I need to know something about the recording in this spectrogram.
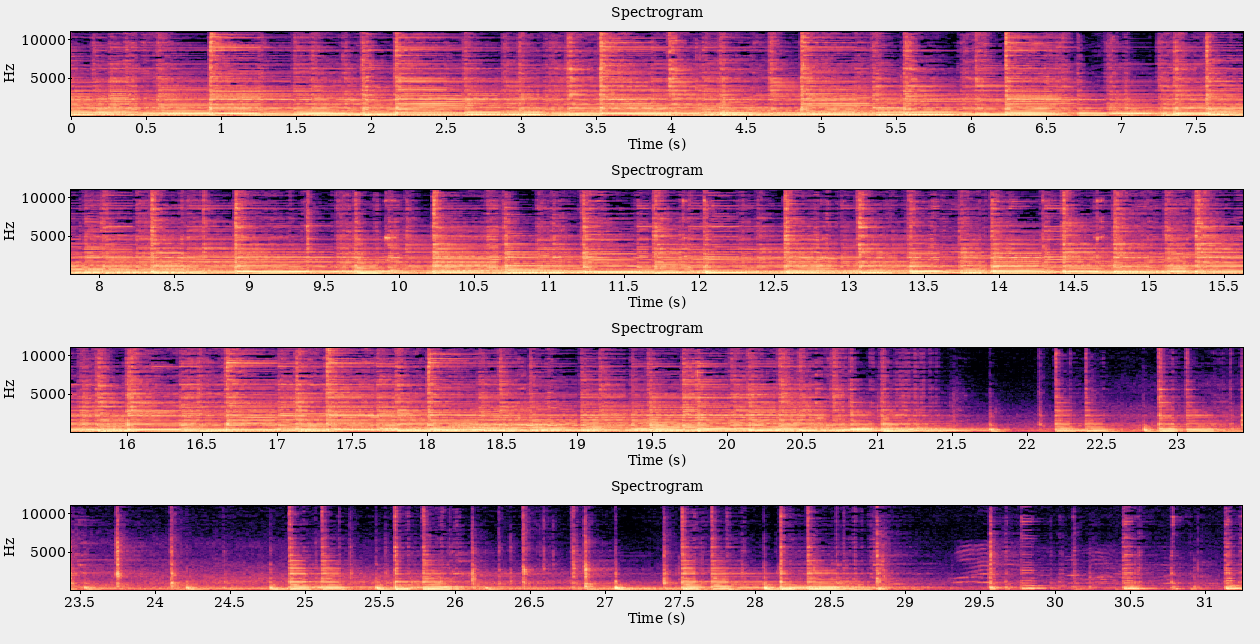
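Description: Live acoustic guitar and soprano saxophone playing together as a duo. The full, dense playing thins out to a quieter, sparser passage about two-thirds of the way through.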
